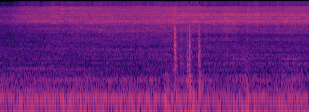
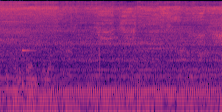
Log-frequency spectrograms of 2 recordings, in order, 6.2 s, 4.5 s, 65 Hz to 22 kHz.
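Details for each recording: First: MCI MC5 bus being aired up after all air lines were replaced with DOT nylon fittings. The only steady hiss comes from the fill point with no other leaks, and pressure is at about 55 psi and rising. The air system holds normally. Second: MCI MC5 coach after new air lines installed, air pressure at 55 and rising, trying to release parking brake: loud continuous high hiss over low rumble; significant compressed air leak in the system.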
